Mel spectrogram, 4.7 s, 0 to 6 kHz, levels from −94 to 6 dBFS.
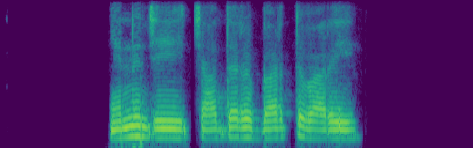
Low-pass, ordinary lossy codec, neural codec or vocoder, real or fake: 5.4 kHz; Opus, 16 kbps; none; real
